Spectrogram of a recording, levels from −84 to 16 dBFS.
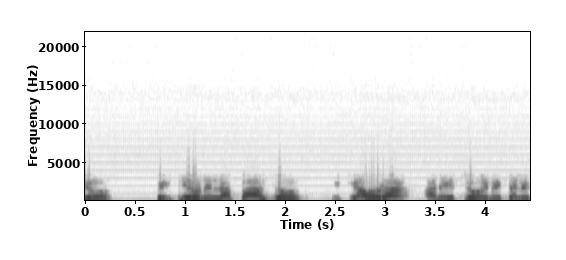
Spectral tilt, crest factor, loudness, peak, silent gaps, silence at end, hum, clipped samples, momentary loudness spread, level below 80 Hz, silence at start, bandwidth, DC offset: -7.5 dB/octave; 14 dB; -17 LUFS; -4 dBFS; none; 0 s; 50 Hz at -60 dBFS; under 0.1%; 9 LU; -62 dBFS; 0 s; 5.2 kHz; under 0.1%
